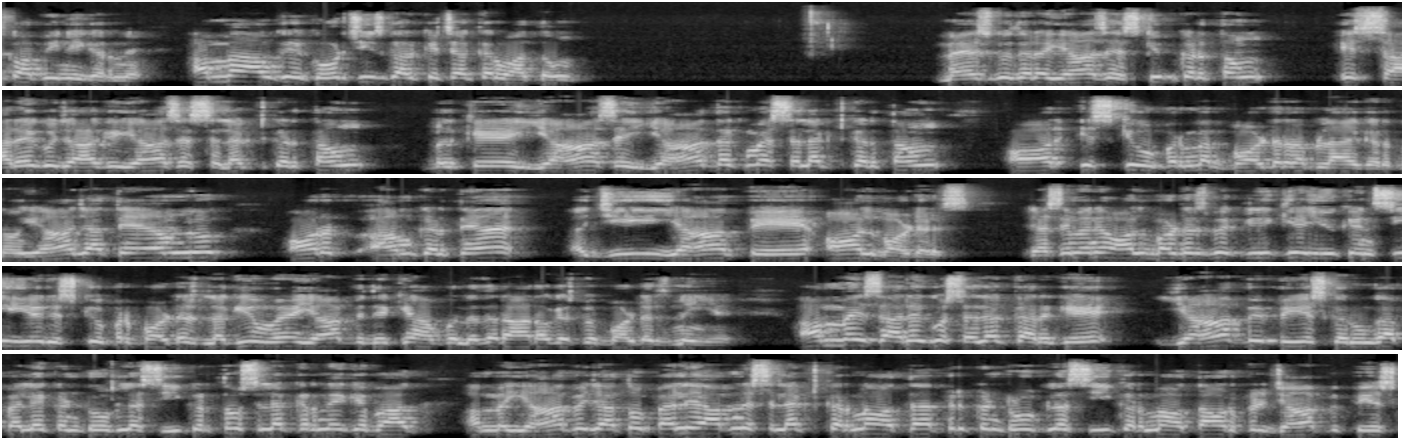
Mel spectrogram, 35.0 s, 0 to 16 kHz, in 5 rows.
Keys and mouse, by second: 2.6 click, 3.9 Escape, 8.5 click, 8.6 click, 11.5 click, 14.5 click, 18.3 click, 19.6 click, 26.3-27.4 drag, 28.4 ctrl+c, 30.4 click.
